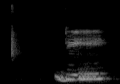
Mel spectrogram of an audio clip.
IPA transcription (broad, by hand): d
